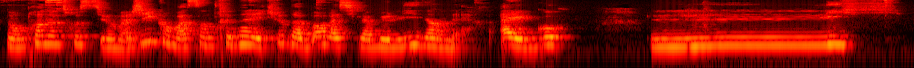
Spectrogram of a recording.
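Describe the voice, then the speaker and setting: A primary school teacher, a woman, guiding a young child through a handwriting lesson in a patient, encouraging way, saying each sound slowly as she writes. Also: on the high side, a little mellow. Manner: says sounds slowly while writing. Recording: echoey room, mic at a distance.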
